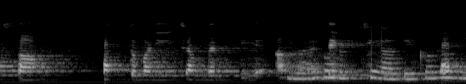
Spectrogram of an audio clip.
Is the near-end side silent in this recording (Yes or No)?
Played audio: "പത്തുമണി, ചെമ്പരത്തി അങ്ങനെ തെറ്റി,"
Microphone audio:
No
